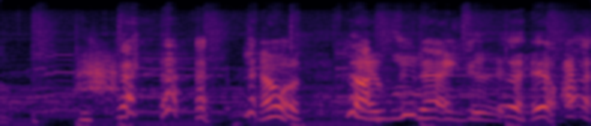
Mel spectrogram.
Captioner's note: both laugh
